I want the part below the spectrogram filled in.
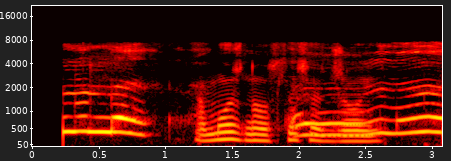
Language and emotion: Russian, neutral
